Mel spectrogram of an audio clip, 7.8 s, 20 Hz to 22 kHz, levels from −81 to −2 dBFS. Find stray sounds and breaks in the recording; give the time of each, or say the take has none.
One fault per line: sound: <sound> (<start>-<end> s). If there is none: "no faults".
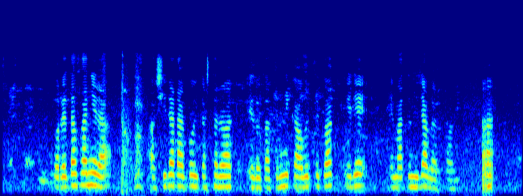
sound: cough (1.8-2.2 s)
sound: laugh (7.2-7.4 s)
